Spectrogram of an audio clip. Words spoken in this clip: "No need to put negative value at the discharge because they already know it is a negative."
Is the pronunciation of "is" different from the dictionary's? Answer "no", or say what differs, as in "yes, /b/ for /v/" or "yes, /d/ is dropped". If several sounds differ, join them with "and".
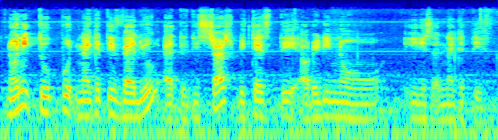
yes, /s/ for /z/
